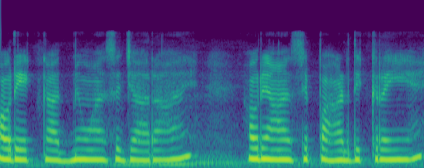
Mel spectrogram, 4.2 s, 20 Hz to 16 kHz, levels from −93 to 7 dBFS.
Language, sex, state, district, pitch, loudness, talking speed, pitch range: Hindi, female, Himachal Pradesh, Shimla, 215 Hz, -13 LUFS, 210 wpm, 210-225 Hz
